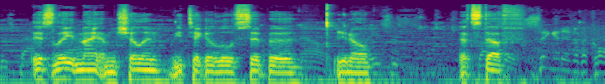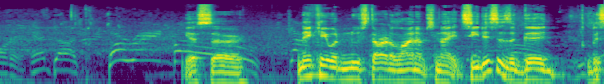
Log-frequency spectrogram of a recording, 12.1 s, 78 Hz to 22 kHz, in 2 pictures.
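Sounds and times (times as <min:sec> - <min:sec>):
commentator talking: 0:04.6 - 0:12.0.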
